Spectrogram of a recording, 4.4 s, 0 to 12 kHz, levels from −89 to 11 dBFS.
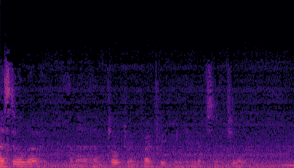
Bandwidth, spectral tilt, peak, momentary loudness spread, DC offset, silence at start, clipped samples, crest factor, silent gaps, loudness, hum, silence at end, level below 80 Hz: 8.8 kHz; -6 dB/octave; -18 dBFS; 13 LU; under 0.1%; 0 s; under 0.1%; 18 dB; none; -37 LUFS; none; 0 s; -54 dBFS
